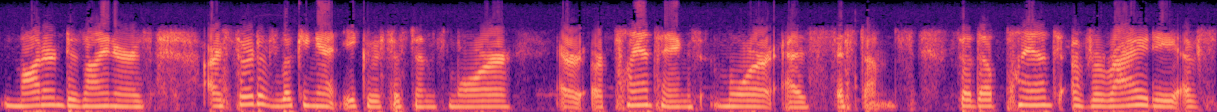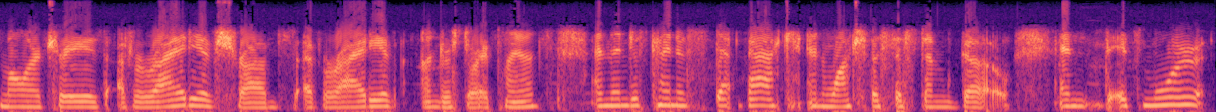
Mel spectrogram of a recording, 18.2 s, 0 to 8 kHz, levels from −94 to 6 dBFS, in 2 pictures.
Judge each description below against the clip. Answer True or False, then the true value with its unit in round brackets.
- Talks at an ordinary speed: True (155 wpm)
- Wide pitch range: False (3.4 semitones)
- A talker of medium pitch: True (165 Hz)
